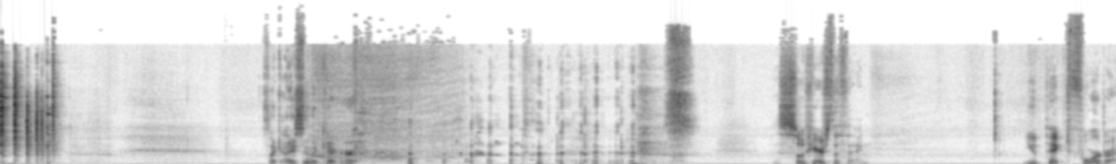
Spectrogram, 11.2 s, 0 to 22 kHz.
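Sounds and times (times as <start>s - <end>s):
dice tumbling across a hard surface: 0.0s - 0.6s
speech: 2.7s - 4.2s, 7.9s - 8.8s, 10.3s - 11.1s.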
